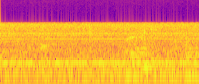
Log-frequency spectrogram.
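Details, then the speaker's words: Used Macintosh SE right after booting to the Happy Mac from floppy (hard disk not recognized): constant mid-pitched hum with an airy whoosh as the cooling fan runs quite loud. "that's that. You hear the fan, it's quite loud."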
